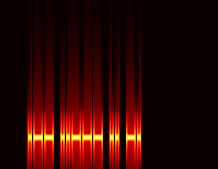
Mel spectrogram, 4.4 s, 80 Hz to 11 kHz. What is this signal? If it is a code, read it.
Morse code, heard as a keyed tone, about 22 wpm, 700 Hz. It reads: W2IN
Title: USA Call Signs - 4 Characters - Repeated 3x - 22wpm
